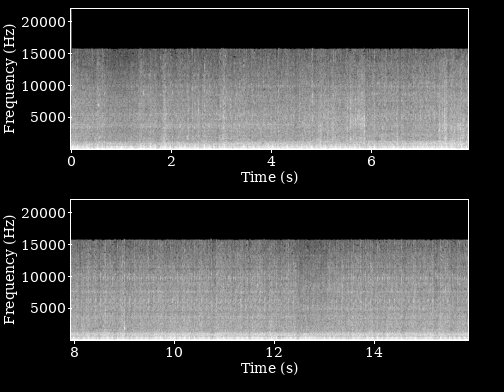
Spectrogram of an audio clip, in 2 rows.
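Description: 1945 Waukesha ICK auxiliary power unit engine running steadily at a low idle. The owner says the governor won't kick in, so it can't be brought up to speed.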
